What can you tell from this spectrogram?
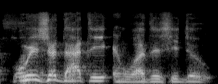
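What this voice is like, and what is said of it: Austrian accent impression. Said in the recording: “I can do my Arnold... That's a good Austrian accent.”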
